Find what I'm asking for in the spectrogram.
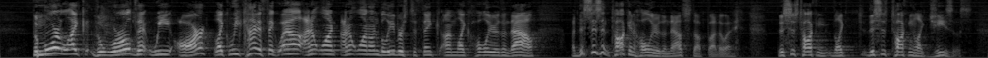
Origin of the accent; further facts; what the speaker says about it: England, United Kingdom; I'm English, by the way, so I'm not trying to offend anybody.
